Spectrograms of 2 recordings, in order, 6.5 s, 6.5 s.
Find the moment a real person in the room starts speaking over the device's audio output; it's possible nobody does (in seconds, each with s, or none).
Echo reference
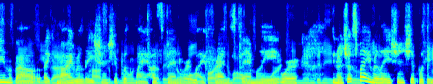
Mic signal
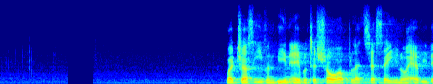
3.4 s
